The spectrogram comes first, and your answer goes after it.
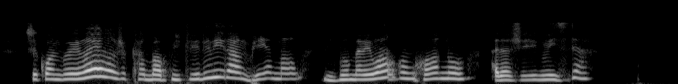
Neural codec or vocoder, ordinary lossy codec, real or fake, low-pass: codec, 16 kHz in and 24 kHz out, 0.4 kbps, LongCat-Audio-Codec, four codebook decoder; Opus, 32 kbps; fake; 7.2 kHz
